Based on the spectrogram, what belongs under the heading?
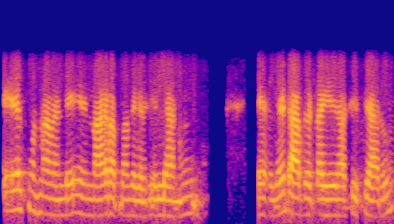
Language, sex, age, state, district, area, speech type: Telugu, female, 60+, Andhra Pradesh, Bapatla, urban, conversation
